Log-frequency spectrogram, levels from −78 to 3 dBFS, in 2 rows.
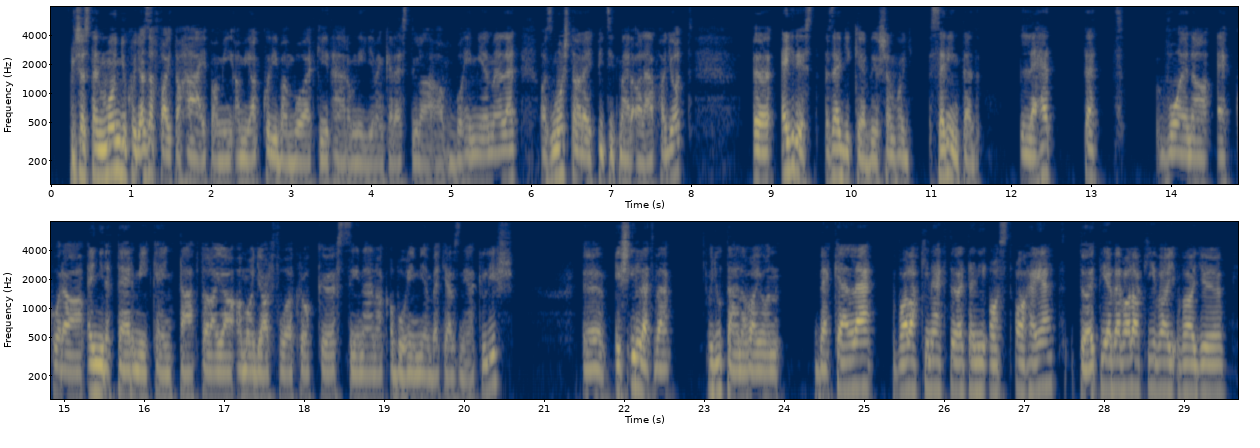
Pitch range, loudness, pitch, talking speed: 105-130 Hz, -28 LUFS, 115 Hz, 130 wpm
